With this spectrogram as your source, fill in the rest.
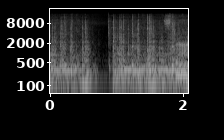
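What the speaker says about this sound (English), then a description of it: "So now I'm going to take it to my sewing machine" A sewing machine stitches a seam along a corset busk, its rapid mechanical chatter running in bursts with a brief pause near the start before resuming, close and clear.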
